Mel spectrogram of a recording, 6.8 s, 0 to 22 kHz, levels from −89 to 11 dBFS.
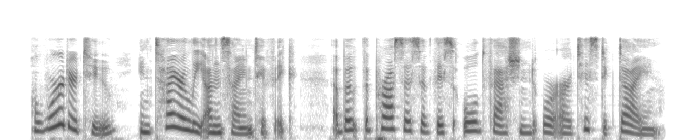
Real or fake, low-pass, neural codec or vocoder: real; 7.2 kHz; none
